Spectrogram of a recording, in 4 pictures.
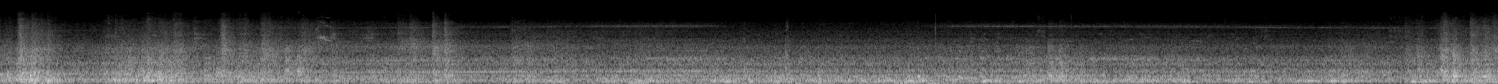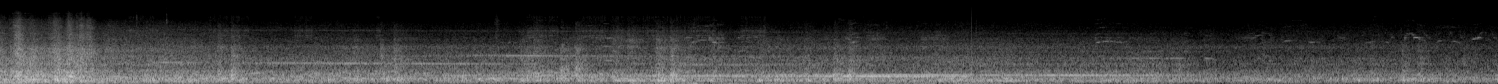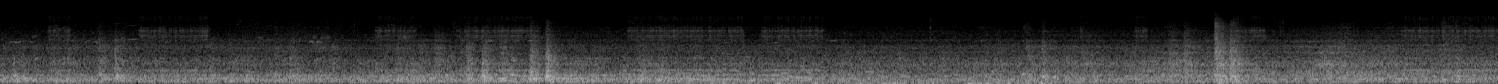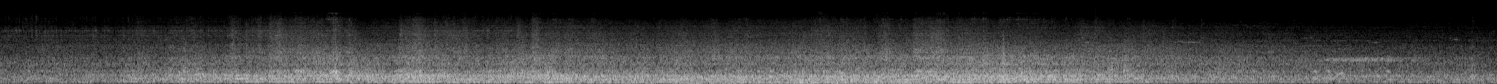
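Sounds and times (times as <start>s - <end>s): train wheels rumbling on rails: 0.0s - 59.9s
faint thin whining tones: 36.1s - 38.6s.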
